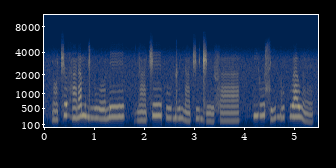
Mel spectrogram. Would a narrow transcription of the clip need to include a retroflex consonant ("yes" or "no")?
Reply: no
